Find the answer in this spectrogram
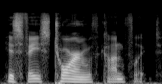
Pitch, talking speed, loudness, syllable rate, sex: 125 Hz, 185 wpm, -18 LUFS, 3.9 syllables/s, male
